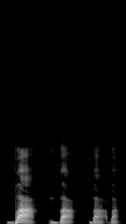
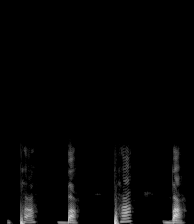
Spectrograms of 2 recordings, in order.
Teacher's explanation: Pero, pagdating naman sa panlabi pa rin, labi pa rin ang gagana at yung dila natin, okay, nakasara. Yung bibig natin is nakasara, may tunog yung ba. Ba. So, maririnig ninyo na humihila na tayo ng hangin mula sa ating baga.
